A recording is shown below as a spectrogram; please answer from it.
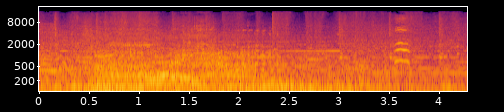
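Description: Dramatic background music with a cartoon monster's roar in the first seconds, and a short squeaky call near the end.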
